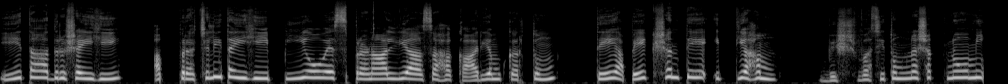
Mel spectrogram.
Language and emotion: Sanskrit, disgusted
